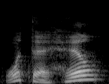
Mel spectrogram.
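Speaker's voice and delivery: high-pitched, rising bewilderment; baffled disbelief. Real, not acted. Listener reacting to a puzzling dialect clip, baffled disbelief. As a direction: blurt it out, completely thrown.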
